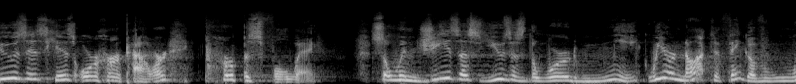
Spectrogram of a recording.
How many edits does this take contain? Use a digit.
1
